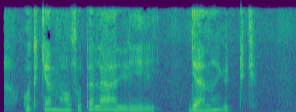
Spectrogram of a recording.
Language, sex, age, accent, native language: Uzbek, female, 18-24, Toshkent viloyati, Uzbek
